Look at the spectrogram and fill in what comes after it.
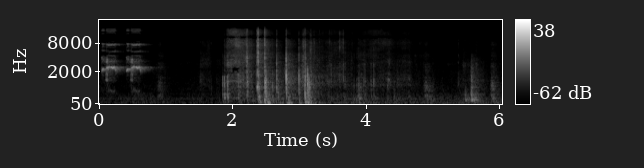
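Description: Two short high squeaks from the mouse button of a children's electronic animal-sound pad, followed a second later by a stiff picture-book page being turned: a loud paper rustle with sharp clicks lasting about a second and a half.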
